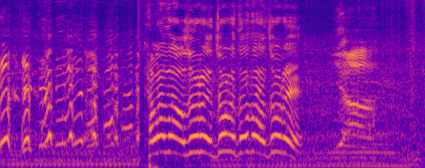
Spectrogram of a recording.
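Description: Men's voices laughing and calling out loudly, with a run of rhythmic ha-ha bursts in the middle. A steady low engine hum runs underneath and cuts off suddenly about a second and a half in.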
